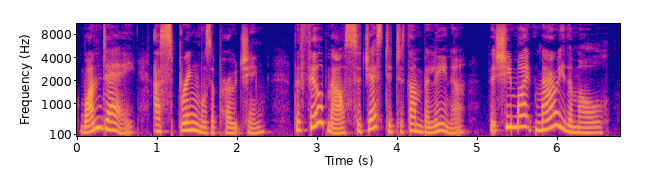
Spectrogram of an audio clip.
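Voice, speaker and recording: A woman storyteller reading a scripted children's fairy tale in a measured, expressive way. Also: on the low side, dry recording, studio quality.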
